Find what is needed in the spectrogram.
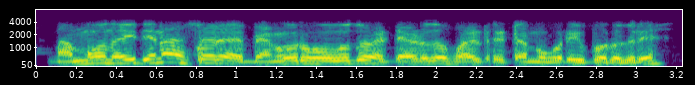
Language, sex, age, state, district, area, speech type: Kannada, male, 30-45, Karnataka, Belgaum, rural, conversation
